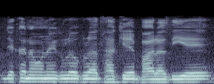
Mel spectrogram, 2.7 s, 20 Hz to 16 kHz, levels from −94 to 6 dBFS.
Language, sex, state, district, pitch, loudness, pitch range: Bengali, male, West Bengal, Jalpaiguri, 130 Hz, -12 LUFS, 125-135 Hz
